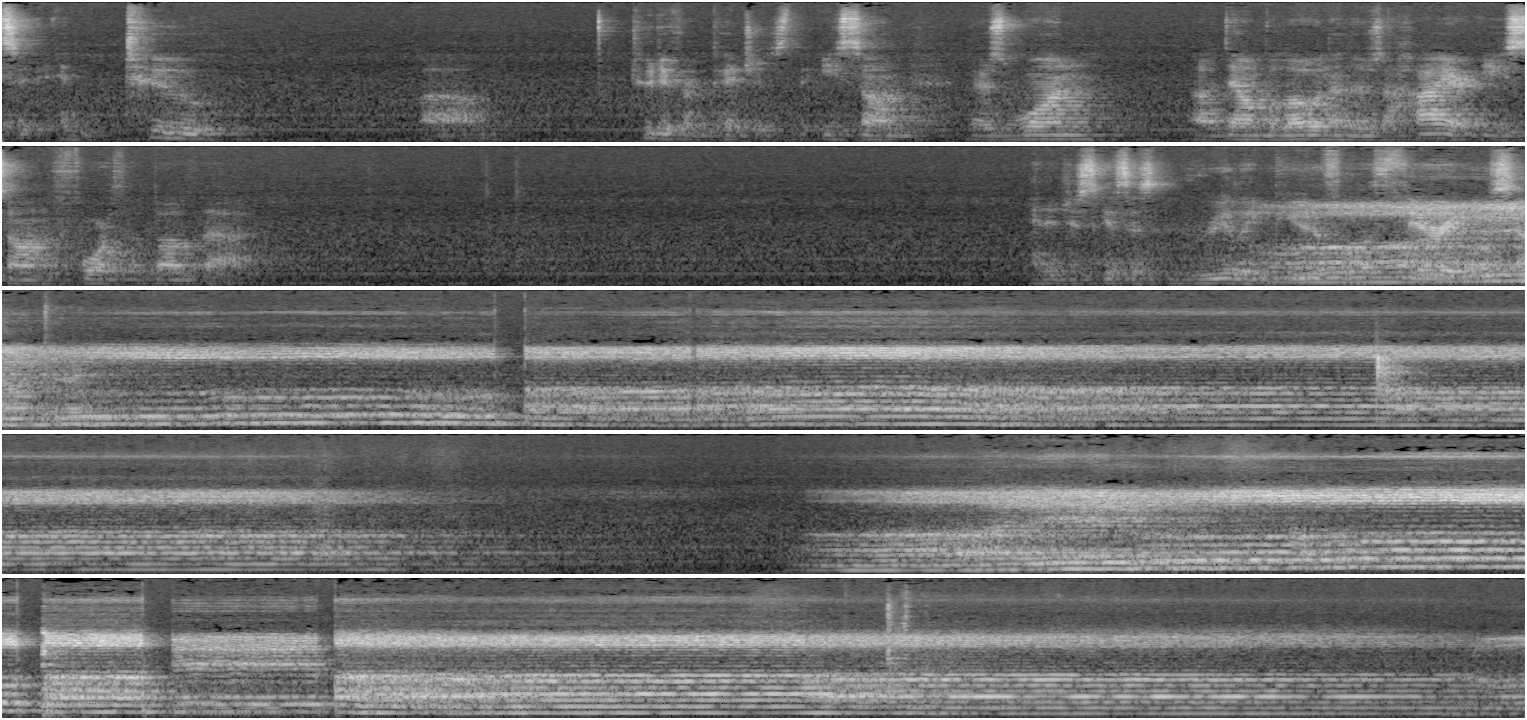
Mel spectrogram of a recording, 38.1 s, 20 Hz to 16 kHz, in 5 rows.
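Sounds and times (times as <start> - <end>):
sustained vocal drone: 12.8 - 38.0
chant melody: 13.4 - 26.2, 26.8 - 38.0.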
